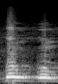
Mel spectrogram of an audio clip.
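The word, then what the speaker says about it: Gbonn: name of the river the river we're talking about is bom River not Bon river bomom is spelled as g b o n n g b o n boom boom that is the name of the river M speaker my question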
